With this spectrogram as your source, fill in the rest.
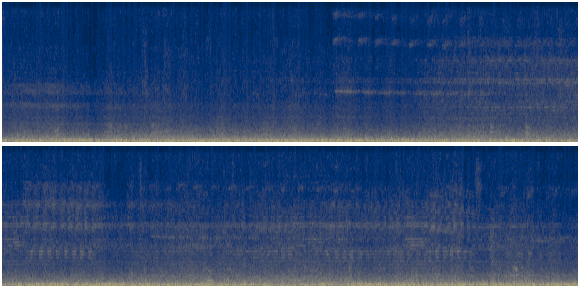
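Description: Wind rushes loudly past a moving open car.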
